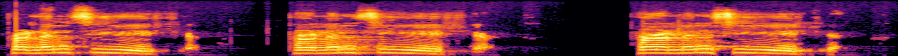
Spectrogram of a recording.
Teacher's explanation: एक तो stress नन पे आ रहा है and the other one is ए पे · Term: सेकेंडरी स्ट्रेस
